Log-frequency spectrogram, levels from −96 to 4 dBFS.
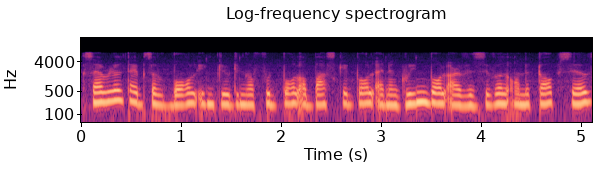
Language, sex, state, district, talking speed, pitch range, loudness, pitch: English, female, Sikkim, Gangtok, 225 wpm, 195-215 Hz, -15 LUFS, 210 Hz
